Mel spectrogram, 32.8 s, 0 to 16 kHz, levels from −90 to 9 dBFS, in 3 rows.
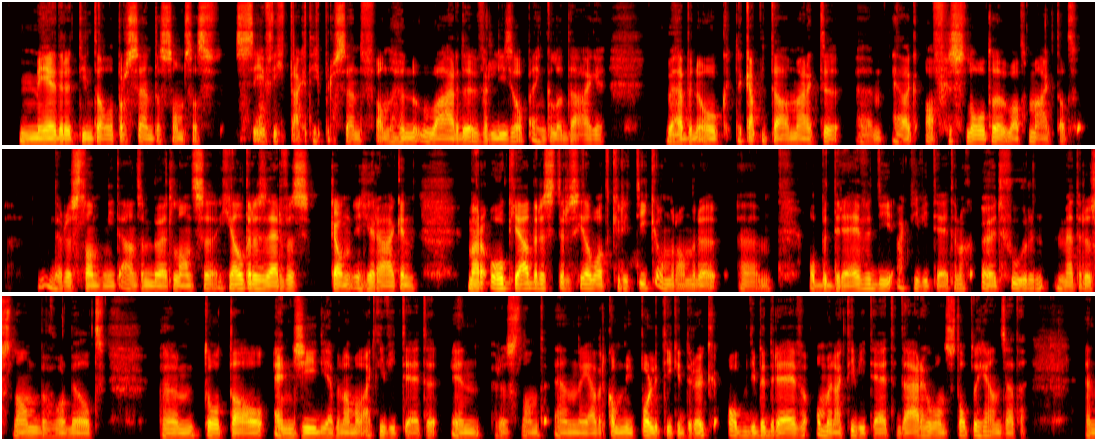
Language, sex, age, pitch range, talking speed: Dutch, male, 30-49, 95-105 Hz, 155 wpm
